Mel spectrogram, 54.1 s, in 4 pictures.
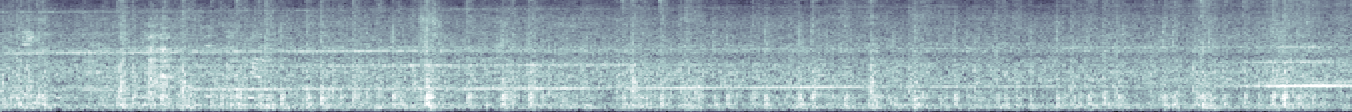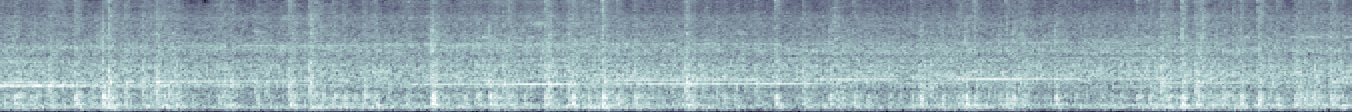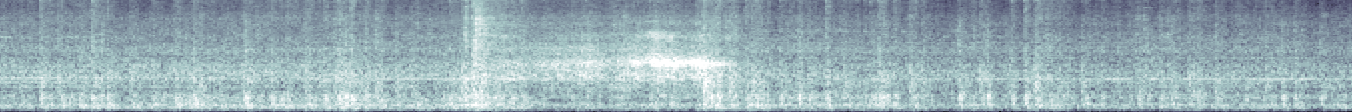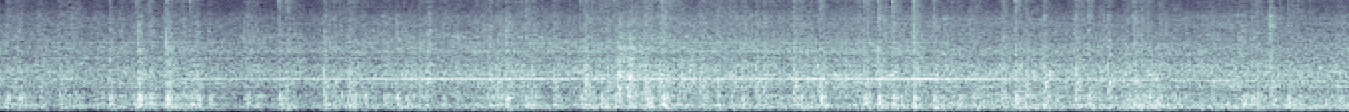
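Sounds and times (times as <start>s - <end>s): train wheels rumbling on rail: 0.0s - 54.0s
rail-joint clicks: 24.8s - 33.2s.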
